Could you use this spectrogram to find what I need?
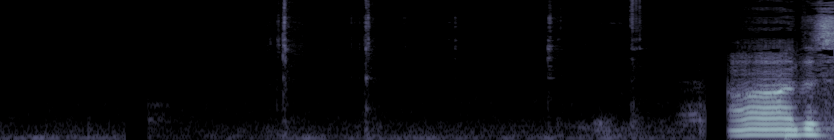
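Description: Small plastic parts click and snap as they are handled.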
